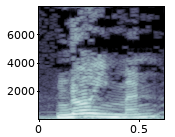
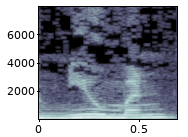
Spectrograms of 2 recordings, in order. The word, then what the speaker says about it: Neumann: Neumann, o Newman, si lo pronuncia usted en inglés en lugar de en el europeo original.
